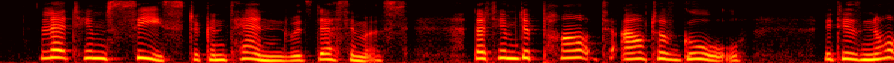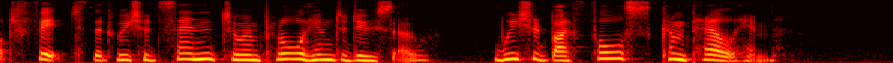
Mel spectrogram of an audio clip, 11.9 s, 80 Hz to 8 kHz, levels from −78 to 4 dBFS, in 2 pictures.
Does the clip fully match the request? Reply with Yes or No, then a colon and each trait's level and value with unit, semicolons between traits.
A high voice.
Yes: very high, 250 Hz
